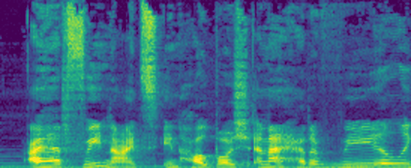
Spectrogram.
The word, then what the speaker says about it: Holbox: eat and some other good travel tips about Hull Bosh this it is a little bit funny the way the name Hull Bosh is spelled because you would normally pronounce it whole box but the Mexican pronounce it hauled Bosh hi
